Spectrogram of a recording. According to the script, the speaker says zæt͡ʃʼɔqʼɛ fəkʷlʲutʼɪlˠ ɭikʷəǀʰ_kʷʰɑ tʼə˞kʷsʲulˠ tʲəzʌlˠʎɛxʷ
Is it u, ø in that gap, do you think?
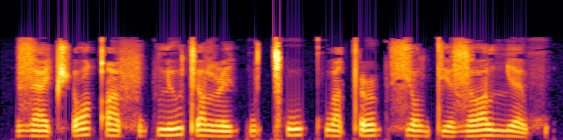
u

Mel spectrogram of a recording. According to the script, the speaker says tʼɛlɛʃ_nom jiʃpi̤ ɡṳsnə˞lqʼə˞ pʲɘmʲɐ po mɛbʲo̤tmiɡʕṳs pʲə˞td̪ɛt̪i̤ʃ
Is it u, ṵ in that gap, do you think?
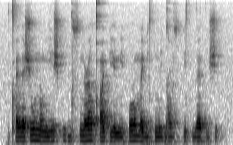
u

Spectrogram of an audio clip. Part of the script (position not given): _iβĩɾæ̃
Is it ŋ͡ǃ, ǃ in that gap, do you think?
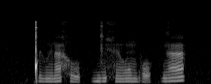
ǃ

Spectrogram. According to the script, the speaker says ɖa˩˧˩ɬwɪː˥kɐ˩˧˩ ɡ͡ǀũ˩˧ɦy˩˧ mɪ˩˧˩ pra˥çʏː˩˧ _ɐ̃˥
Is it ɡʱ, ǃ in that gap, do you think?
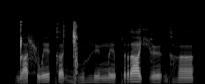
ɡʱ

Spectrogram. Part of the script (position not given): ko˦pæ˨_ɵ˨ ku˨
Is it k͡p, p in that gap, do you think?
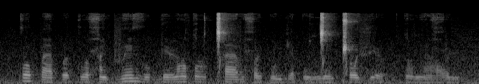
p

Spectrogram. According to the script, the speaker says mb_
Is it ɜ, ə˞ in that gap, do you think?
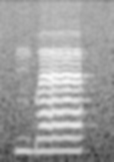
ɜ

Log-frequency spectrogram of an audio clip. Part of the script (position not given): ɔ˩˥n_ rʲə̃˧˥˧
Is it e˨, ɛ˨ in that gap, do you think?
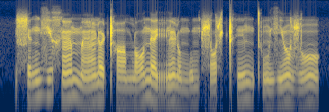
ɛ˨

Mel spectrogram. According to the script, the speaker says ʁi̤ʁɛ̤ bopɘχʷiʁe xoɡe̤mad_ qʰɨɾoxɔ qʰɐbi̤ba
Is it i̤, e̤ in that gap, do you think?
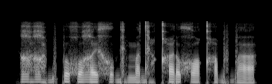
i̤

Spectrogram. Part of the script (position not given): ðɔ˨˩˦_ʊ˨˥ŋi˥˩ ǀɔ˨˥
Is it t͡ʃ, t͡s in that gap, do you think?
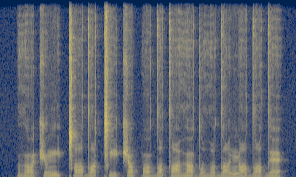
t͡ʃ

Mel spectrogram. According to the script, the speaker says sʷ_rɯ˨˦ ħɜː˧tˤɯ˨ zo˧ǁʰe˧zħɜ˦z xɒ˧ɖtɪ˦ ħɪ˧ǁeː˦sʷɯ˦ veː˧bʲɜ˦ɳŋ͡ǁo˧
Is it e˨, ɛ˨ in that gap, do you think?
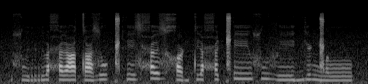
e˨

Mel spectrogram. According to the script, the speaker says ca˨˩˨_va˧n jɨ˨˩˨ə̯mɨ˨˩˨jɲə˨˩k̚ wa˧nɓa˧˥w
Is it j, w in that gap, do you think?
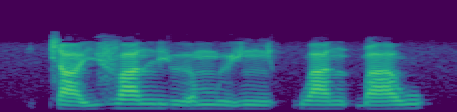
j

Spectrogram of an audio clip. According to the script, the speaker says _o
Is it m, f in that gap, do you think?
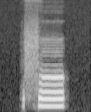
f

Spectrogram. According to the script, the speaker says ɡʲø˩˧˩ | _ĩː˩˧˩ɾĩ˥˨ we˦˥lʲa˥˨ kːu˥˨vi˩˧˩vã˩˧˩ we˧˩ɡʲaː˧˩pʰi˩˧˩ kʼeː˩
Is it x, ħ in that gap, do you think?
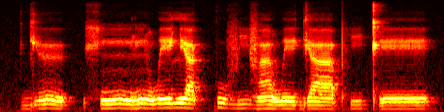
x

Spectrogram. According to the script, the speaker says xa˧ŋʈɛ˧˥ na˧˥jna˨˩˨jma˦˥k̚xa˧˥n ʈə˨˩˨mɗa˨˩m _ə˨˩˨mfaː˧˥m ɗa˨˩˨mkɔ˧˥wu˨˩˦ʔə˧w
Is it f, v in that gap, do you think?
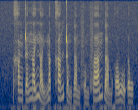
f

